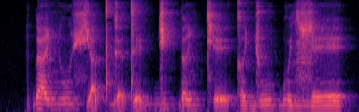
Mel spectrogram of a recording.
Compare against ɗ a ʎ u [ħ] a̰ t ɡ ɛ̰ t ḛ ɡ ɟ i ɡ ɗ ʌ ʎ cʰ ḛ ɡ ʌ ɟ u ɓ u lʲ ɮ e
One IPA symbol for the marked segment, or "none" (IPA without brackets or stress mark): ç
